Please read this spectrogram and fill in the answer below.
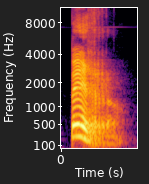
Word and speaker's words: perro: cuando tenemos doble r cuando una palabra tiene doble r siempre suena por eso decimos Pero y decimos perro después tenemos la s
